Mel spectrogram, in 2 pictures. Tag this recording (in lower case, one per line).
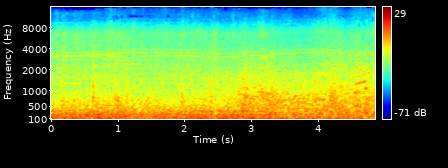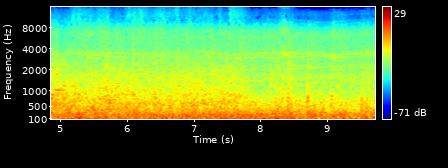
speech
train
